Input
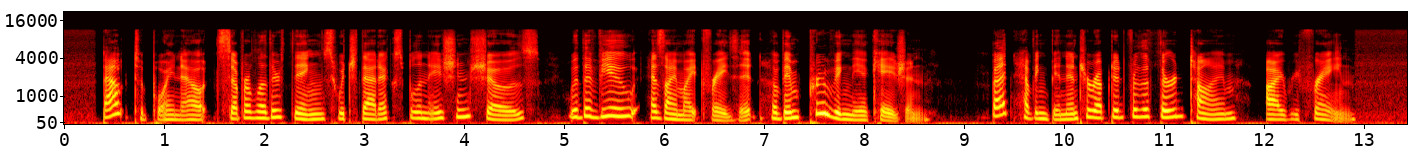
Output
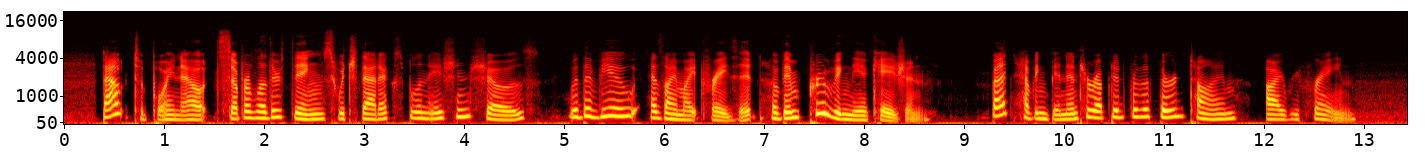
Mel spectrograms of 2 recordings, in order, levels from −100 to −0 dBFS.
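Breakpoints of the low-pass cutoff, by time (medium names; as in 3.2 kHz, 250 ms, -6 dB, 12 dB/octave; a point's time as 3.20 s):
2.83 s 2.9 kHz
3.44 s 1.2 kHz
5.92 s 1.2 kHz
6.57 s 2 kHz
9.73 s 2 kHz
10.61 s 1 kHz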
